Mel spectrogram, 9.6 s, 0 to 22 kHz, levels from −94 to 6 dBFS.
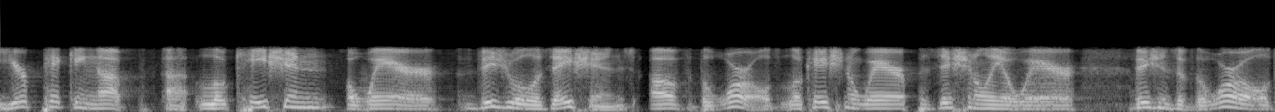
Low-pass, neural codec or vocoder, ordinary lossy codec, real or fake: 3.6 kHz; vocoder, 24 kHz, 100 mel bands, Vocos; Opus, 64 kbps; fake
